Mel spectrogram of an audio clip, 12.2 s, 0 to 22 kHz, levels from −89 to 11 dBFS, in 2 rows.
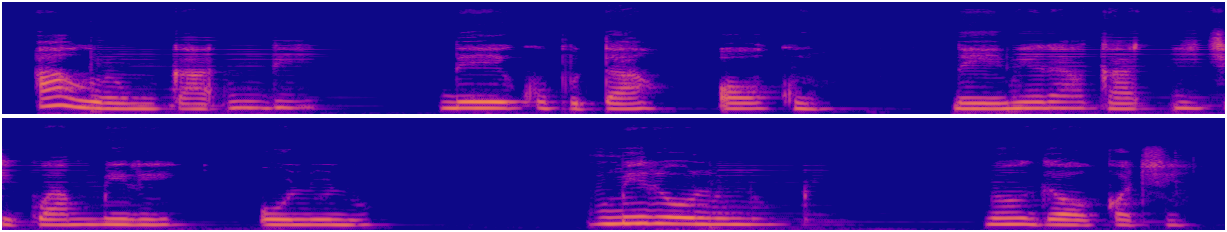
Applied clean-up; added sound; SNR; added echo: neural mask model DeepFilterNet 3.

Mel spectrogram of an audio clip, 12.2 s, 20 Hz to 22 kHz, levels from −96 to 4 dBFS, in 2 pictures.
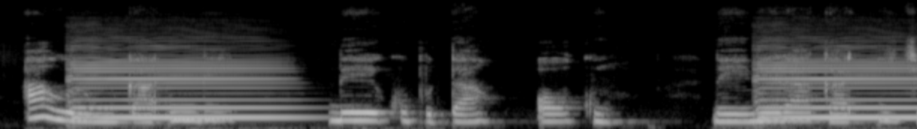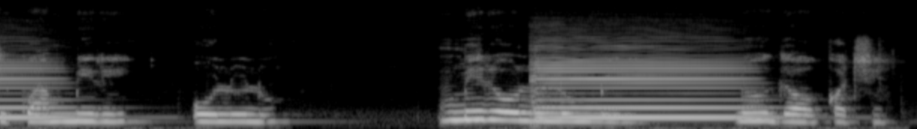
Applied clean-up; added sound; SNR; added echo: none; Bowed string instrument; 0 dB; none.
